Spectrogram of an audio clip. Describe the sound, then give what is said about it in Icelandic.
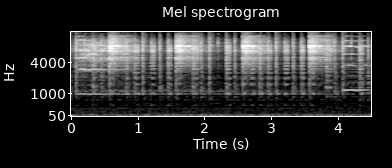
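A mobile phone ringtone plays a song, heard as a loud, dense, harsh wash of music with faint rhythmic beats running without a break. No one speaks over it. “Þetta gott lag Símhringingin þín”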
